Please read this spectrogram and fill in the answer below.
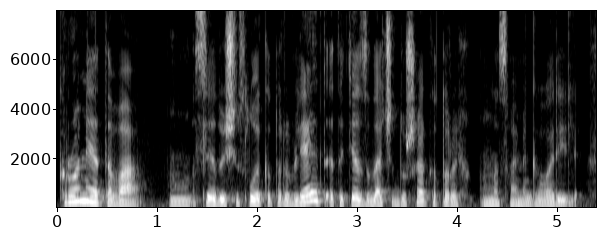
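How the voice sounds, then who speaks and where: The woman talks at a very fast pace in a fairly low voice. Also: ordinary pitch variation. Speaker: podcast host, relationship psychologist. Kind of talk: solo podcast talk.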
